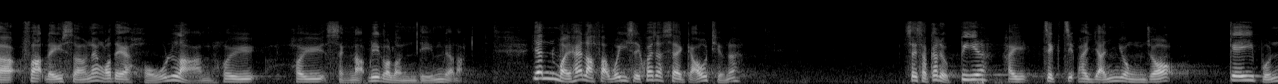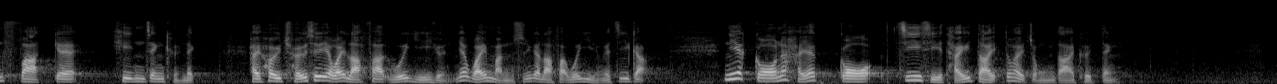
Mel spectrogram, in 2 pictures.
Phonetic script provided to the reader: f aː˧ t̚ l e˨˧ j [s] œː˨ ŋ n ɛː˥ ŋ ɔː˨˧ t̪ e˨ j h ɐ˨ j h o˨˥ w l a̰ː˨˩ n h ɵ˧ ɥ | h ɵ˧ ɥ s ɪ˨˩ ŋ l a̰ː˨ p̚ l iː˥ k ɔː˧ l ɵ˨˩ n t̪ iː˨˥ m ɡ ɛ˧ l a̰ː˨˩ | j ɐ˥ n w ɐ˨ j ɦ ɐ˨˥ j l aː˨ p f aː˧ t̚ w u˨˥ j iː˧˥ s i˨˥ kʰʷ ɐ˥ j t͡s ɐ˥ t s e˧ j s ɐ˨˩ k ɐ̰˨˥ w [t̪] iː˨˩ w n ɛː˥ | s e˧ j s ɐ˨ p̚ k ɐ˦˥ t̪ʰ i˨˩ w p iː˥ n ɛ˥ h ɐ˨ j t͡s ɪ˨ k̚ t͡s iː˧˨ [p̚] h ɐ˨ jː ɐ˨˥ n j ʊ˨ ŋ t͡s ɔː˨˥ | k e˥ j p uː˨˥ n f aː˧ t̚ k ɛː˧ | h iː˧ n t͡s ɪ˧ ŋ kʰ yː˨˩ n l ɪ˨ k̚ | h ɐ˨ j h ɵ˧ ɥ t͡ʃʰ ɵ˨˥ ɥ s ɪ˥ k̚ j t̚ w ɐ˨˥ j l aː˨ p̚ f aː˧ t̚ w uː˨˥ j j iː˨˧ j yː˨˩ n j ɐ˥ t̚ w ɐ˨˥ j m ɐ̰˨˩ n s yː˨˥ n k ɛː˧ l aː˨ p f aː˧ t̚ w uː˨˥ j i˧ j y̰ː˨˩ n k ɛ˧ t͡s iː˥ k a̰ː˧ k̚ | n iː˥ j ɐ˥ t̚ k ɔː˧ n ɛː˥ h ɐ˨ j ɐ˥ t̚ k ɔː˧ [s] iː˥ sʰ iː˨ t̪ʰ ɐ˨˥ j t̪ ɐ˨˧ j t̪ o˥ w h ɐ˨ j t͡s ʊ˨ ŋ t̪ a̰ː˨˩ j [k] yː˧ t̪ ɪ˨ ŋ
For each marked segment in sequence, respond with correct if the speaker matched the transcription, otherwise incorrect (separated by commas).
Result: correct, incorrect, correct, incorrect, incorrect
